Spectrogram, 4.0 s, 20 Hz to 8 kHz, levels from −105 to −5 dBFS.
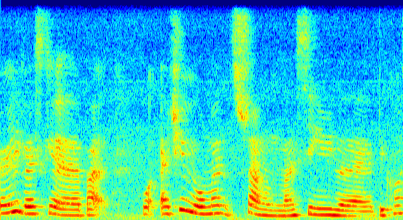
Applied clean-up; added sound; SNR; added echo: none; none; none; none.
